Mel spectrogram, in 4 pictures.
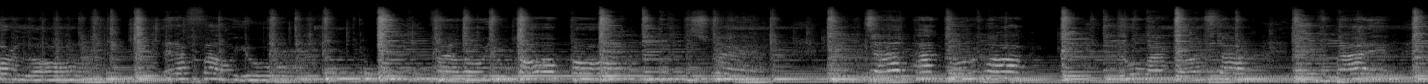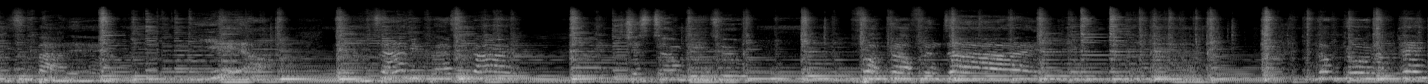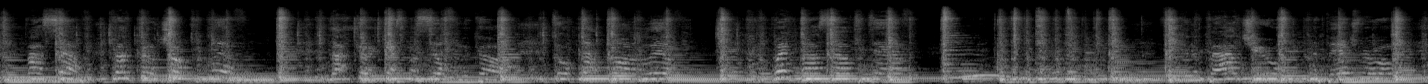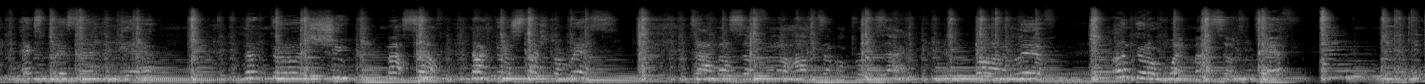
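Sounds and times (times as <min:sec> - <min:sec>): strummed acoustic guitar: 0:00.0 - 0:57.0.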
